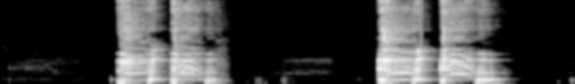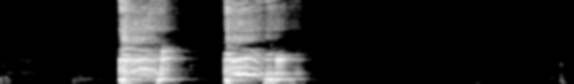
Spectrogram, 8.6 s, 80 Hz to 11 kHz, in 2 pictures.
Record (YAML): cough_length: 8.6 s
cough_amplitude: 28118
cough_signal_mean_std_ratio: 0.37
survey_phase: alpha (2021-03-01 to 2021-08-12)
age: 45-64
gender: Female
wearing_mask: 'No'
symptom_none: true
smoker_status: Never smoked
respiratory_condition_asthma: false
respiratory_condition_other: false
recruitment_source: REACT
submission_delay: 1 day
covid_test_result: Negative
covid_test_method: RT-qPCR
